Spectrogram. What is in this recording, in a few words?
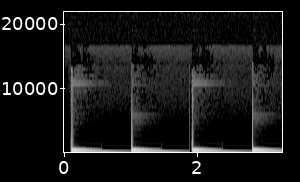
alien alarm drum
